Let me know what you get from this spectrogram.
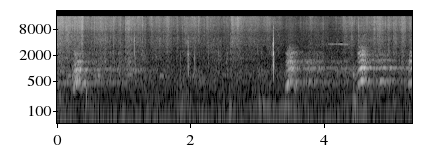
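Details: Playful eight-week-old Belgian Malinois puppies in snow, with three short, high harmonic yips spread across a few seconds over faint background noise and a few clicks.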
